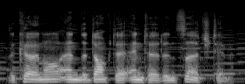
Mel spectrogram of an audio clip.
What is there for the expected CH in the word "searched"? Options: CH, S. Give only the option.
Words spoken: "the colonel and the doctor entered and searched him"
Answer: CH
